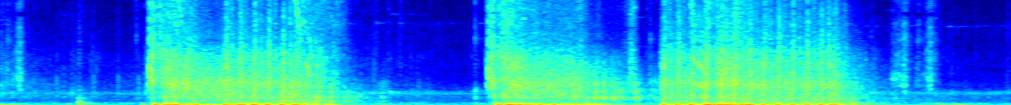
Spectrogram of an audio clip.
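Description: Rapid gunfire bursts out loudly.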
